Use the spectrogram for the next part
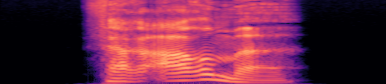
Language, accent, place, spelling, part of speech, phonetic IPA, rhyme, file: German, Germany, Berlin, verarme, verb, [fɛɐ̯ˈʔaʁmə], -aʁmə, De-verarme.ogg
- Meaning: inflection of verarmen: 1. first-person singular present 2. singular imperative 3. first/third-person singular subjunctive I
